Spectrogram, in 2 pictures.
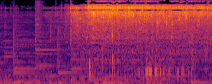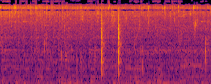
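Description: Vegetable pakora batter, mixed vegetables and greens in gram flour, dropped into hot oil in a frying pan starts sizzling about a second in and keeps up a steady frying hiss. Two sharp pops from the oil come a little before the end.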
